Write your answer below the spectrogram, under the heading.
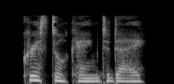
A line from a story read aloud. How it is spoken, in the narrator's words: Lessie whispered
